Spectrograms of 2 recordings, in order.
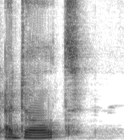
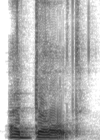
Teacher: Adult, accent is on the second syllable.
